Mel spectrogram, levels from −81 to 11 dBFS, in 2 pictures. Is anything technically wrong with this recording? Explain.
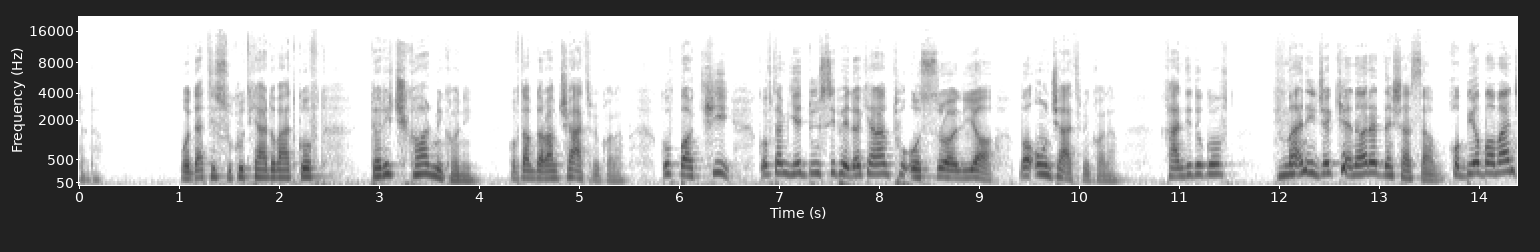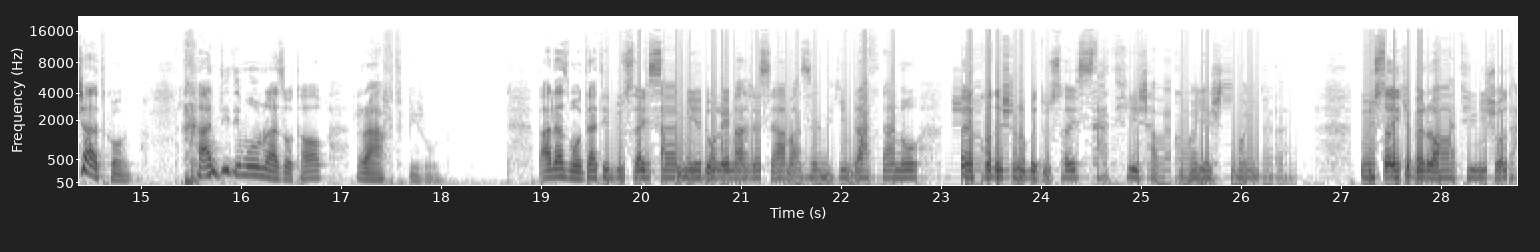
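Yes. From 19.64 s to the end at 28.76 s, the speech becomes robotic sound from repeated short buffers, a rigid metallic buzz at 134 Hz. The likely cause is roughly 7.5 ms chunks replayed for most of the time, since no new audio arrived. A spectrogram shows flat, evenly spaced harmonics at multiples of 134 Hz, and the waveform shows identical short cycles repeating.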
